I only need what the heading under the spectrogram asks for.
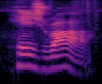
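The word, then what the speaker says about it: Hijra: is known as the hir exuse me I said it wrong hisra h i j r a migration to Medina in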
